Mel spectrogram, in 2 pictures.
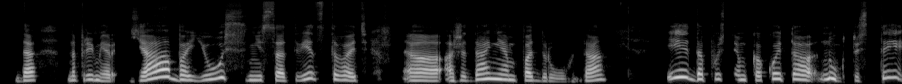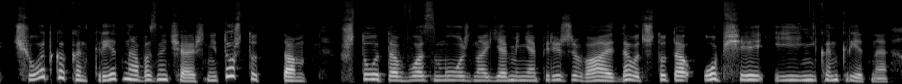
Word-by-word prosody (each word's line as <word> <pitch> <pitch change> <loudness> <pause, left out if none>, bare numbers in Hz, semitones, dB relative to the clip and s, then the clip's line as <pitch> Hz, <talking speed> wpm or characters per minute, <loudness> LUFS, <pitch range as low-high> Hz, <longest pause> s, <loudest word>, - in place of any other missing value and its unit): Да? 190 +1 +2 0.3
Например: 195 -5 -3
я 250 - +6
боюсь 220 - 0
не 200 +1 -3
соответствовать, 200 +1 -1 0.3
э, - - -13
ожиданиям 185 +6 +3
подруг. 165 -8 -3
Да? 195 +6 0 0.6
И, 330 +2 +5
допустим, 235 -4 -2
какой-то, 220 +1 +1
ну 255 +2 +4
к - - -22
то 180 - -11
есть - - -14
ты 305 -4 -3
четко, 315 +8 0
конкретно 220 - 0
обозначаешь 215 -8 -1
не 190 -1 -5
то, 380 - +4
что 365 - -4 0.2
там 170 -4 +4 0.3
что-то, 235 -5 0
возможно, 195 0 -4
я 180 +1 -1
меня 185 -1 -4
переживает, 185 -4 -1
да, 215 - +2
вот 190 -5 -1
что-то 200 -3 +2
общее 215 -2 +3
и 200 +1 -5
неконкретное, 200 -8 -4
200 Hz, 120 wpm, -23 LUFS, 185-230 Hz, 0.6 s, я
